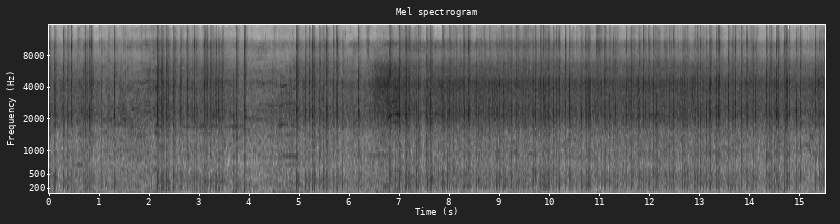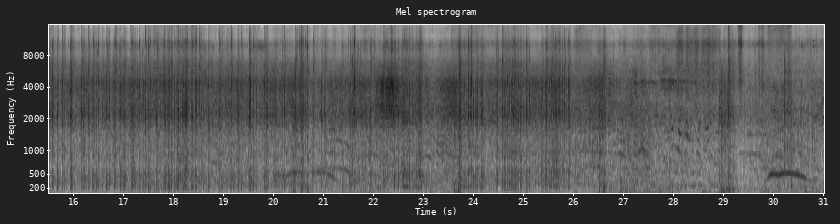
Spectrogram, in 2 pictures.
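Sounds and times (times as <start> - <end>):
fireworks bangs and crackles: 0.0 - 31.0.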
